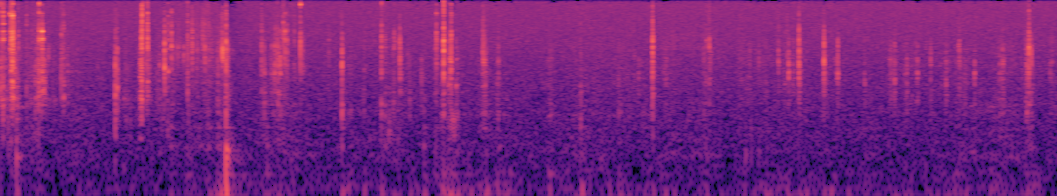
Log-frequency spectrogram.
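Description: Faint scattered clicks and taps of a camera and its metal holster mounting plate being handled as the plate's bolt is threaded into the camera's tripod socket, with one louder knock about two seconds in.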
